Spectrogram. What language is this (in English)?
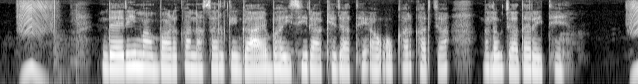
Chhattisgarhi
